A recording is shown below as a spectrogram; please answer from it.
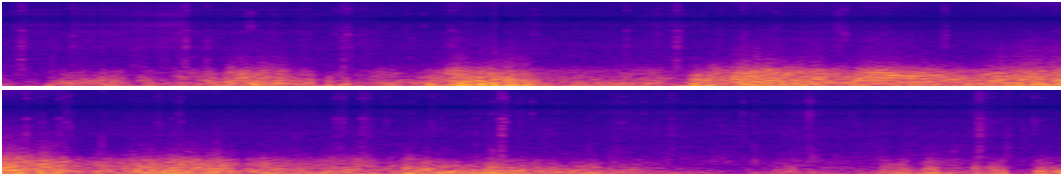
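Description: Wind buffeting the camera's microphone as a low, uneven rumble, with the swish of footsteps through tall dry grass.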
